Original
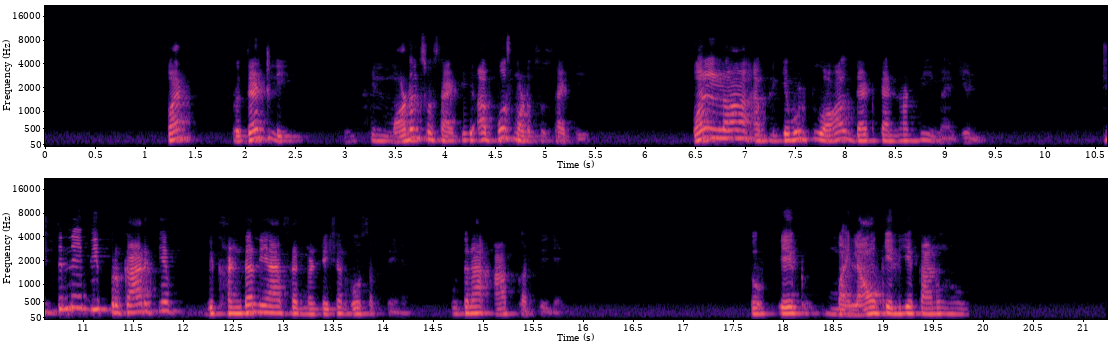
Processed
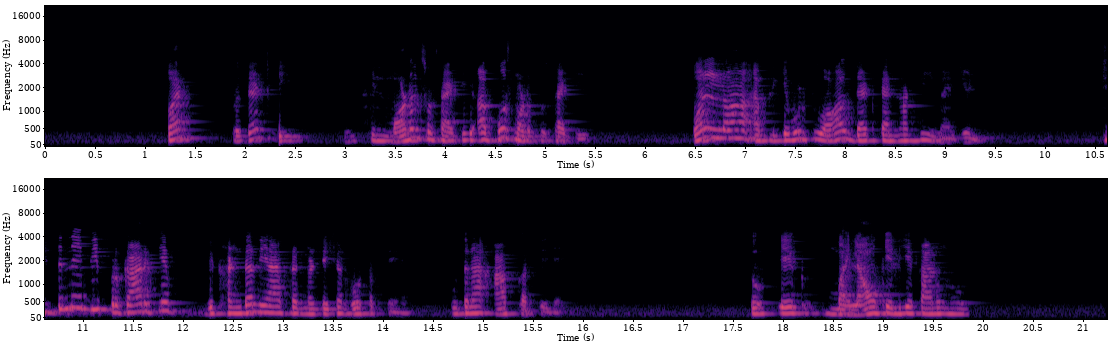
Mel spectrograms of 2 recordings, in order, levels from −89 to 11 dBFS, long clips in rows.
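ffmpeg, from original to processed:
ffmpeg -i in.wav -filter_complex "[0:a]asplit=2[link_01][link_02];[link_01]atrim=end=2.35,asetpts=PTS-STARTPTS,afade=type=out:start_time=1.36:duration=0.99[link_03];[link_02]atrim=start=2.35,asetpts=PTS-STARTPTS,afade=type=in:duration=0.004:curve=hsin[link_04];[link_03][link_04]concat=n=2:v=0:a=1,acompressor=threshold=-35dB:ratio=2,lowpass=3000,bandreject=frequency=234:width_type=h:width=4,bandreject=frequency=468:width_type=h:width=4,bandreject=frequency=702:width_type=h:width=4,bandreject=frequency=936:width_type=h:width=4,bandreject=frequency=1170:width_type=h:width=4,bandreject=frequency=1404:width_type=h:width=4,bandreject=frequency=1638:width_type=h:width=4,bandreject=frequency=1872:width_type=h:width=4,bandreject=frequency=2106:width_type=h:width=4,bandreject=frequency=2340:width_type=h:width=4,bandreject=frequency=2574:width_type=h:width=4,bandreject=frequency=2808:width_type=h:width=4,bandreject=frequency=3042:width_type=h:width=4,bandreject=frequency=3276:width_type=h:width=4,bandreject=frequency=3510:width_type=h:width=4,bandreject=frequency=3744:width_type=h:width=4,bandreject=frequency=3978:width_type=h:width=4,volume=-4.5dB" out.wav

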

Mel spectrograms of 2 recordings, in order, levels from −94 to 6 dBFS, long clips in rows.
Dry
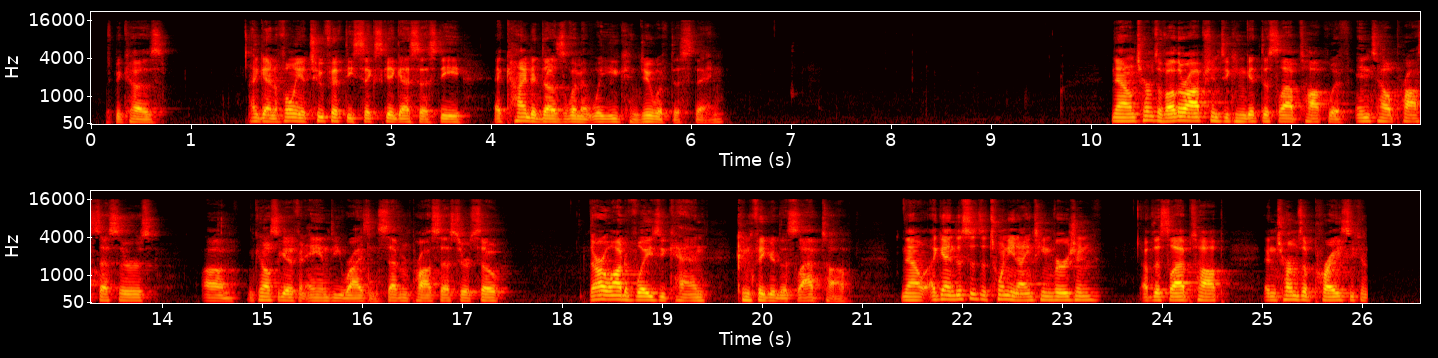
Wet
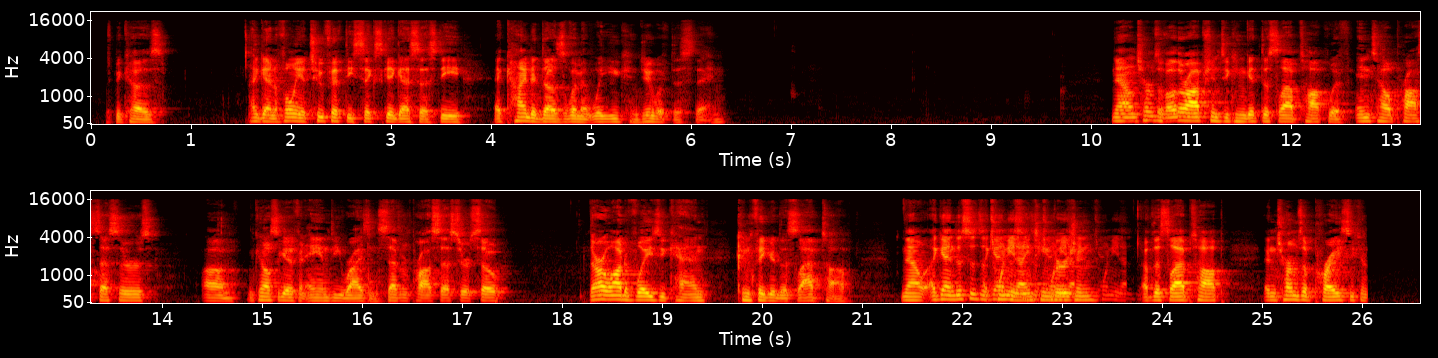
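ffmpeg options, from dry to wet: ffmpeg -i in.wav -filter_complex "[0:a]asplit=3[link_01][link_02][link_03];[link_01]afade=type=out:start_time=5.11:duration=0.02[link_04];[link_02]flanger=delay=19:depth=4.2:speed=2.3,afade=type=in:start_time=5.11:duration=0.02,afade=type=out:start_time=10.93:duration=0.02[link_05];[link_03]afade=type=in:start_time=10.93:duration=0.02[link_06];[link_04][link_05][link_06]amix=inputs=3:normalize=0,asettb=1/sr,asplit=3[link_07][link_08][link_09];[link_07]atrim=end=16.354[link_10];[link_08]atrim=start=16.35:end=17.33,asetpts=PTS-STARTPTS,afade=type=in:duration=0.004:curve=qsin,afade=type=out:start_time=0.976:duration=0.004:curve=qsin,bass=frequency=250:gain=-8,treble=frequency=4000:gain=4[link_11];[link_09]atrim=start=17.326[link_12];[link_10][link_11]acrossfade=duration=0.004:curve1=hsin:curve2=qsin[link_13];[link_13][link_12]acrossfade=duration=0.004:curve1=qsin:curve2=hsin,asplit=2[link_14][link_15];[link_15]afade=type=in:start_time=21.68:duration=0.01,afade=type=out:start_time=22.59:duration=0.01,aecho=0:1:520|1040|1560:0.473151|0.118288|0.029572[link_16];[link_14][link_16]amix=inputs=2:normalize=0" out.wav

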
